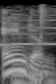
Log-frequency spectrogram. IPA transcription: ˈhænsəm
